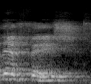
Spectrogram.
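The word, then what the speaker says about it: נפש: Y ahora nefesh suena como está escrito N-E-F-E-S-H, nefesh.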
